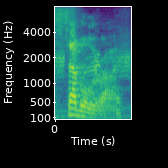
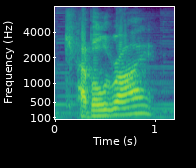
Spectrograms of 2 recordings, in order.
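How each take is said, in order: First: The name begins with an S sound. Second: The name begins with a K sound. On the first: This is the name's form in the translated version. "in the English version we just heard the doctor pronounce it as" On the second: This is the name's form in the original version. "in the Japanese version it was pronounced"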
